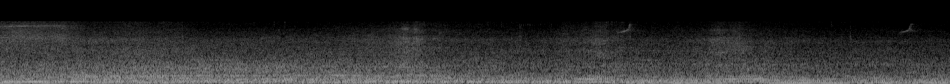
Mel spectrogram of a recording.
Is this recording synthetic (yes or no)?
no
